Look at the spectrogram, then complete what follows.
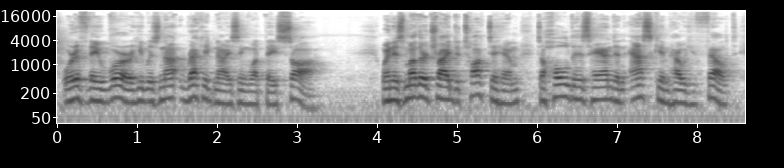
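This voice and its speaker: Slow-paced man reading a storybook. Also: mid-range voice, a bit bright. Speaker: audiobook reader. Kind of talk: scripted storybook narration.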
